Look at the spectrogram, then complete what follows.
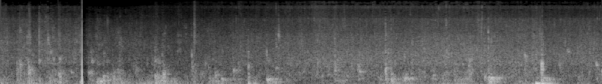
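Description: Small wavelets lapping and slapping irregularly at the waterline, close to the microphone, with gusts of wind buffeting the microphone. There is a single sharp click about a second in.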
